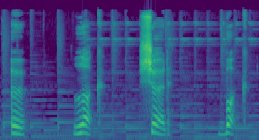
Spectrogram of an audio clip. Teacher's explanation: preparar os seus lábios para dizer U, porém na hora você fala o schwa, com os lábios ainda na posição do U.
